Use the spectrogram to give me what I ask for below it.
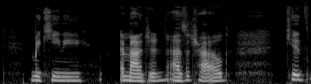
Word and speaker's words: Makini: heard wrong I say my name is makini rhymes with bikini but within it one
